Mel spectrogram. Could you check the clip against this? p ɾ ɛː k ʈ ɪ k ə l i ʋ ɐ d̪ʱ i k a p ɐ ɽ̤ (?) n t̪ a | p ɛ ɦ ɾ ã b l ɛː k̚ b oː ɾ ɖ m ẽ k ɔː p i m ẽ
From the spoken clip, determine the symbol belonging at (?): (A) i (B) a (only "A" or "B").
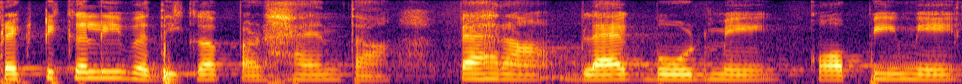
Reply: B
